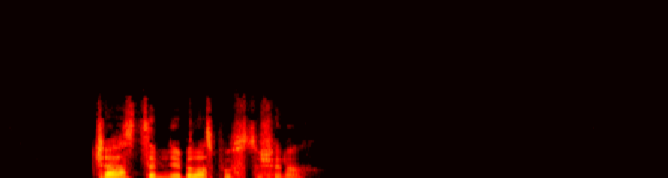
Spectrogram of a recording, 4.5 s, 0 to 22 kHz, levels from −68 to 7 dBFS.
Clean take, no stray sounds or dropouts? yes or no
yes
